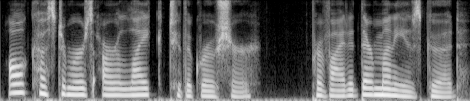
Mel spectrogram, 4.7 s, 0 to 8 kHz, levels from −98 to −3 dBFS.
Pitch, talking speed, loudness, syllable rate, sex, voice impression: 175 Hz, 155 wpm, -16 LUFS, 5.3 syllables/s, female, very feminine, very adult-like, slightly middle-aged, very thin, relaxed, weak, dark, very soft, muffled, very fluent, slightly raspy, very cute, very intellectual, very refreshing, sincere, very calm, very friendly, very reassuring, very unique, very elegant, slightly wild, very sweet, slightly lively, very kind, very modest, light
